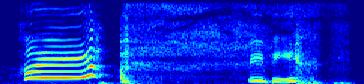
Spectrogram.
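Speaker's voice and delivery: very high, loud, swooping puppet voice. After trying Kermit the Frog, speaker does Miss Piggy voice. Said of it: "I'll do Miss Piggy".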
